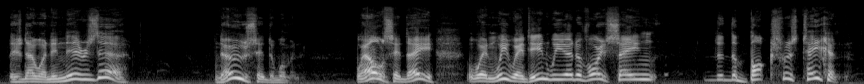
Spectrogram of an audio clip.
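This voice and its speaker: A man's voice: sits high, sing-song, unhurried, dry recording, pitched above the performer's own voice, full character voice. A man voicing a nervous male theatre inspector who splutters and stammers through his explanations. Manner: hesitant, stammering.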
